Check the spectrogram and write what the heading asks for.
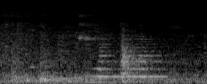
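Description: Wooden chairs moving on a tiled floor as people stand up. About a second in, one chair leg scrapes with a steady squeal that lasts under a second.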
